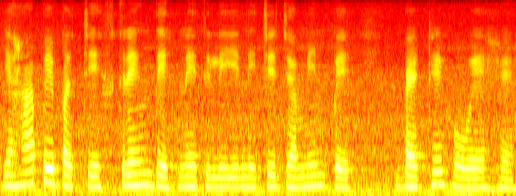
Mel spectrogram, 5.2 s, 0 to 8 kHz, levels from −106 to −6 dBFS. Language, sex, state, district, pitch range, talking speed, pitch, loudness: Hindi, female, Maharashtra, Mumbai Suburban, 150-175 Hz, 150 wpm, 160 Hz, -17 LUFS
